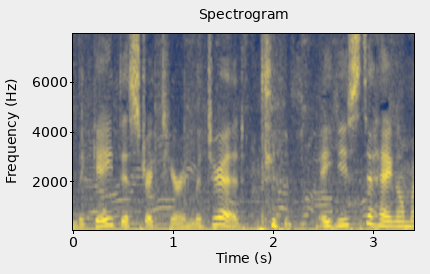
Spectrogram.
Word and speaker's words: Madrid: The Madrid in New Mexico is actually pronounced Madrid.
